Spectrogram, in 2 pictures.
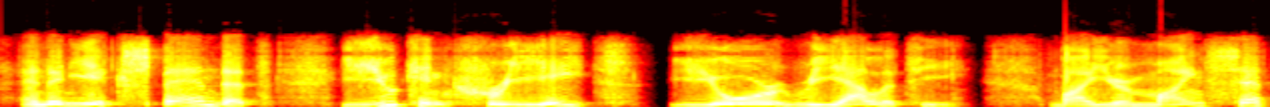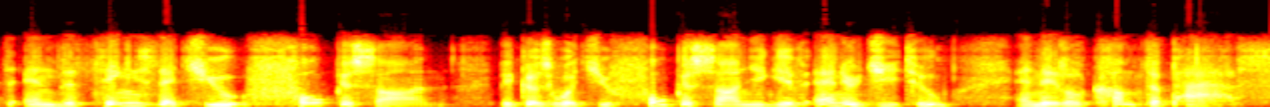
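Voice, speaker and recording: The speaker talks at a fairly slow pace with a French-Canadian accent. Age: 60s. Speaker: life coach and motivational speaker. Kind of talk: interview.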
